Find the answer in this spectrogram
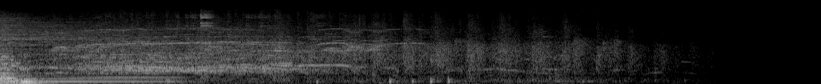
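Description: A live band's final chord ringing out for about two seconds, then the concert audience applauding and cheering, dying away about seven seconds in.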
